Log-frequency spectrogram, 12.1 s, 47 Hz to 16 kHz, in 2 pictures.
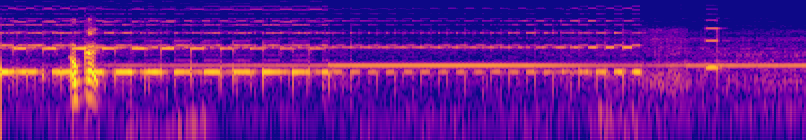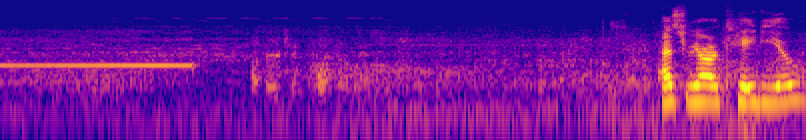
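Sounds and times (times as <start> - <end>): electronic alarm beeping: 0.0 - 8.0
steady alarm tone: 0.0 - 12.0.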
